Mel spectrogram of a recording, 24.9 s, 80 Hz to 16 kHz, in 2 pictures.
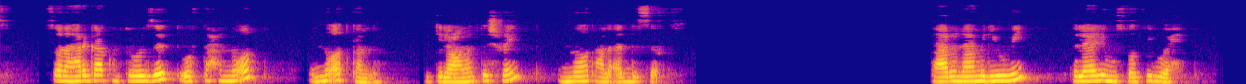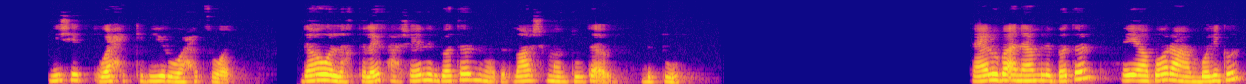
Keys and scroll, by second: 3.2 Escape, 3.2 typing, 7.3 Escape.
